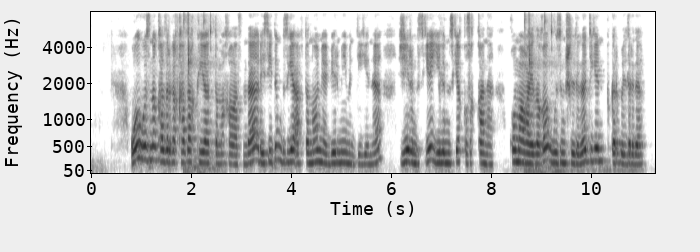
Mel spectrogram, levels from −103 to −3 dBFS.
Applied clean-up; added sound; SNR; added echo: none; Raindrop; 13 dB; none.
